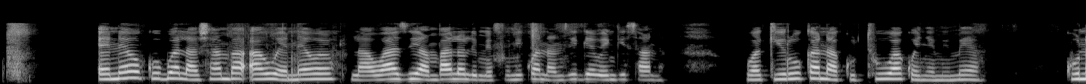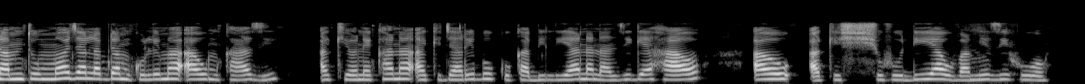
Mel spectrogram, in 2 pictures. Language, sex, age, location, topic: Swahili, male, 25-35, Kisii, health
